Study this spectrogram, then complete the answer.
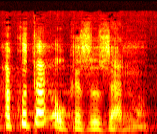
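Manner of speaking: very soft and low, quickly spoken comfort; God's gentle reassurance. Retold or imitated. Preacher repeating God's promise to the congregation, hushed and tender. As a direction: hush it like a secret promise. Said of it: "Hari ini Bapak Ibu dengar".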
